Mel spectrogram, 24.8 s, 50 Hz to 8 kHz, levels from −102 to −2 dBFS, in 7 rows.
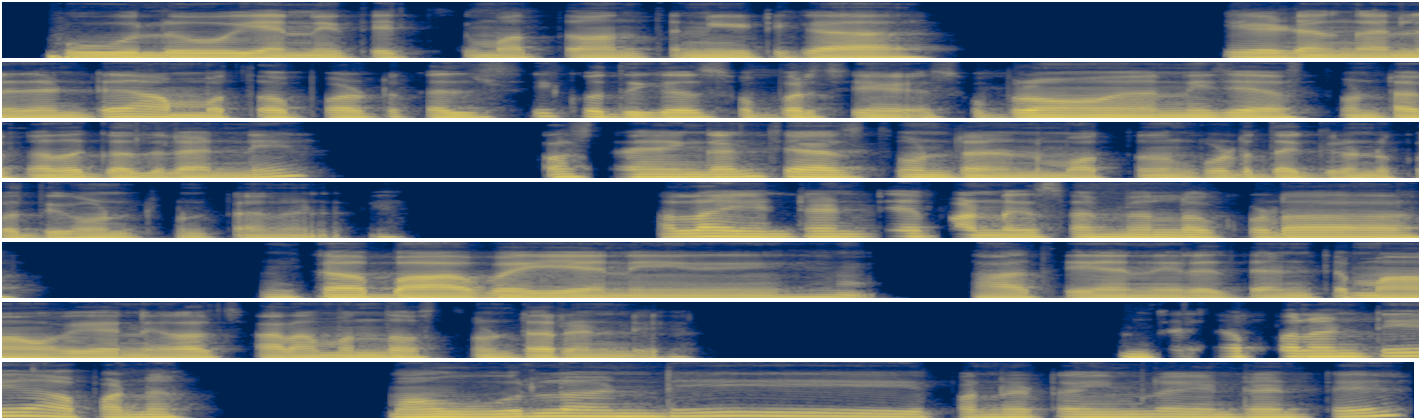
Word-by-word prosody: పూలు 115 -1 +3
ఇయన్నీ 110 0 +2
తెచ్చి 105 0 -7
మొత్తం 105 +1 -5
అంతా 105 0 -6
నీట్‌గా 110 +1 0 0.9
చేయడం 115 -2 +2
గాని, 105 +1 +1
లేదంటే 115 +3 0
అమ్మతో 115 +1 0
పాటు 115 +1 0
కలిసి, 115 +5 -1
కొద్దిగా 120 -4 +2
శుభ్ర 115 -1 -1
చె 115 - 0 0.2
శుభ్రం 120 +1 +2 0.2
అన్నీ 115 +1 +2
జేస్తూ 110 -3 +1
ఉంటాం 110 -1 0
కదా! 115 +2 +3
గదులన్నీ 105 +5 +1 0.7
ఆ - - +3
సాయం 130 0 +1
గాని 135 +4 +3
చేస్తూ 120 -1 +3
ఉంటానండి. 105 -2 +1
మొత్తం 110 +2 -3
గూడా 110 +1 -1
దగ్గరుండి 105 0 -1
కొద్దిగా 105 -1 -1
ఉంటుంటానండి. 105 +2 -7 0.7
అలా 155 +1 +5
ఏంటంటే, 145 +1 0
పండుగ 120 -1 +2
సమయంలో 125 0 +2
కూడా, 125 0 +2 0.9
ఇంకా 115 +1 +1 0.2
బాబాయ్ 105 0 +4
అని, 100 0 -1 0.8
తాతయ్య 105 -2 -1
అని 100 0 -2
లేదంటే 100 0 -4
మామయ్య 105 0 +1
అని, 105 - -1
ఇలా 110 - +2
చాలామంది 115 +2 +1
ఒస్తుంటారండి. 105 -2 -2 1.2
ఇంకా 130 - -3
చెప్పాలంటే 155 +2 +2 0.2
ఆ - - +4
పన 130 0 +1 0.6
మా 130 - +3 0.2
ఊర్లో 160 +4 +3
అండి 160 +2 +1 0.6
పండగ 130 0 -1
టైంలో 135 +1 0
ఏంటంటే 130 +2 -1
115 Hz, 140 wpm, -22 LUFS, 105-125 Hz, 1.2 s, అలా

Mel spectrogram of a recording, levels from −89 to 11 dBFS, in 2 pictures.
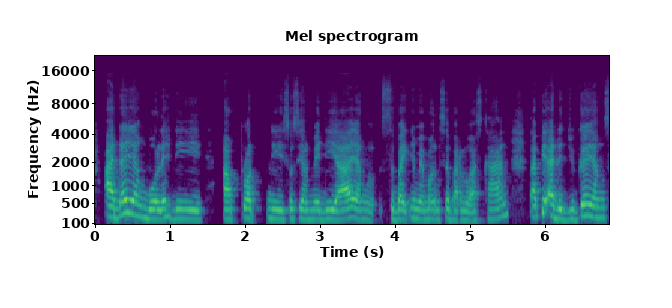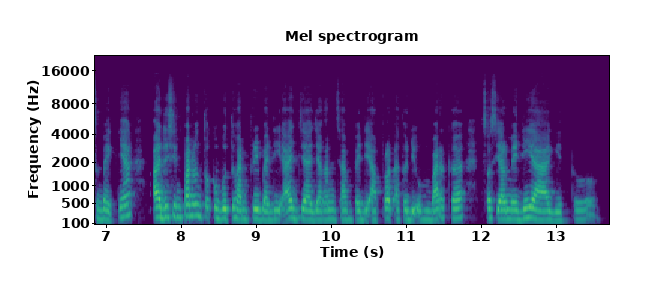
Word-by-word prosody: ada 215 +5 +7
yang 245 -10 +6
boleh 180 0 +4
di-upload 180 +2 -1
di 180 -3 -1
sosial 185 -1 -2
media 175 +3 +4
yang 175 -2 -7 0.2
sebaiknya 180 +1 -2
memang 175 0 -3
disebarluaskan, 175 +4 -4 0.2
tapi 290 - 0
ada 220 -9 +5
juga 175 +6 +1
yang 205 -4 +2
sebaiknya, 190 +5 -4 0.3
eee, 200 - +7
disimpan 220 +3 0
untuk 200 - -7
kebutuhan 185 -2 0
pribadi 175 -2 -1
aja, 185 -2 0
jangan 170 +1 -4
sampai 165 -1 -6
di-upload 190 +4 -2
atau 175 -1 -5
diumbar 165 +2 -3
ke 190 -1 -1 0.2
sosial 180 -2 0
media 170 0 +2
gitu. 155 +4 -11
180 Hz, 135 wpm, -23 LUFS, 170-190 Hz, 0.3 s, ada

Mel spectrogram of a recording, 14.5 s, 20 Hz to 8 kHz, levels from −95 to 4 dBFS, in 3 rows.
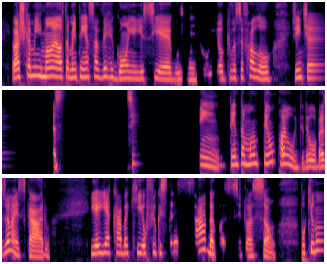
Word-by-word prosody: Eu 230 - +8
acho 250 - +7
que 300 - +3
a - - 0
minha 290 -1 +2
irmã, 270 +1 +6
ela 260 -1 +8
também 245 -2 0
tem 255 0 0
essa 255 +1 +1
vergonha 215 -5 -2
e 200 - -5
esse 215 +2 -2
ego 190 -2 +1
junto, 180 -1 -7 0.3
e - - -11
é - - +1
o - - -13
que 200 - -17
você 230 +2 -2
falou, 210 -8 0 0.3
gente, 235 0 0
eh 220 0 -4 0.8
es - - -1 2.0
sim, 230 -7 -2
tenta 260 +3 +1
manter 295 +2 0
um 345 - -4
pa 295 -3 +4
entendeu. 200 - -3
O 195 - -1
Brasil 210 +11 +3
é - - -3
mais 200 - -1
caro. 165 0 +3 0.6
E 240 - +5
aí 255 +2 +3
acaba 255 -1 -1
que 255 +2 -5
eu 240 - +4
fico 260 0 -8
estressada 295 0 +1
com - - -19
essa - - -14
situação, 190 -2 0 0.4
porque 255 +3 -2
eu - - 0
245 Hz, 195 wpm, -23 LUFS, 205-265 Hz, 2.0 s, Eu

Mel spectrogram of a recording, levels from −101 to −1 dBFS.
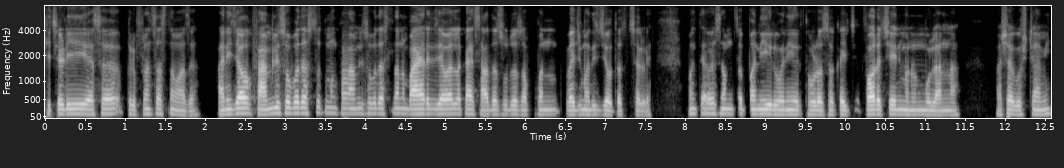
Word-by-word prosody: खिचडी, 130 0 +1
असं 130 +2 +2
प्रिफरन्स 125 +1 -5
असतं 125 -1 -3
माझं. 105 -2 -5 0.3
आणि 115 +2 +1
जेव्हा 140 +1 +7
फॅमिलीसोबत 145 +4 +2
असतो, 145 +2 -6
तर 150 - -12
मग 145 -1 -7
फॅमिलीसोबत 135 0 -3
असताना 135 0 -4
बाहेर 130 0 +6
जेवायला 130 0 +3
काय, 125 -1 +3
साधं-सुधंच 115 +1 -2
आपण 115 +1 -5
व्हेजमध्येच 115 +1 -1
जेवतो 110 -2 0 0.2
सगळे. - - -4 0.5
मग 130 - -3
त्यावेळेस 135 0 -1
आमचं 130 0 -3
पनीर-वनीर, 120 -2 +2
थोडंसं 115 0 0
काही 110 - +2 0.2
फॉर 115 +1 +8
अ - - +5
चेंज 120 -1 0
म्हणून 110 -1 -1
मुलांना, 105 -1 -1 0.5
अशा 115 +2 0
गोष्टी 115 +1 -3
आम्ही 115 +2 -2
120 Hz, 165 wpm, -25 LUFS, 115-130 Hz, 0.5 s, फॉर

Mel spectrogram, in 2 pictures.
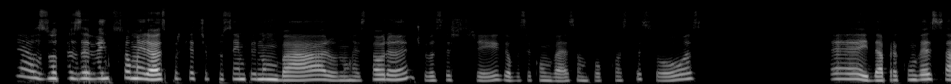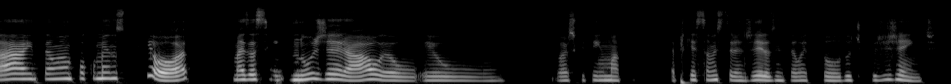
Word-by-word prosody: É, 365 -4 -6
os 275 -3 -3
outros 275 0 -1
eventos 270 0 0
são 300 - -1
melhores, 240 -4 +8
porque, 265 0 -11
tipo, 250 -2 -16
sempre 245 0 -5
em 235 - +2
um 230 -1 +5
bar 205 +2 +1
ou 190 - -4
em - - -6
um 190 - -6
restaurante, 225 - -3
você 185 +2 -11
chega, 185 +1 -9
você 175 +2 -18
conversa 180 -1 -9
um 175 - -9
pouco 175 0 -17
com 185 - -17
as 180 - -17
pessoas. 230 +2 -7 1.4
É, 245 -3 0
e - - +3
dá 185 0 +1
pra 200 +2 -8
conversar. 230 +3 +3
Então 250 0 -2
é 260 - +2
um 265 - +3
pouco 270 +1 -9
menos 275 0 +2 0.2
pior. 190 - +7 0.4
Mas, 220 +1 +1
assim, 220 -3 -2
no 215 +5 +5
geral, 230 -2 +3
eu 180 -3 -2
eu 180 -2 -7 0.6
eu 180 - -12
acho 185 - -8
que 195 - -20
tem 195 +1 -7
uma 190 -1 -2 0.5
é - - -15
porque 210 - -5
são 205 0 -5
estrangeiros. 190 -2 -2
Então 180 0 -6
é 185 - -7
todo 180 +1 -4
tipo 190 +1 -15
de 210 +3 -6
gente. 190 -8 -4
210 Hz, 180 wpm, -27 LUFS, 185-245 Hz, 1.4 s, melhores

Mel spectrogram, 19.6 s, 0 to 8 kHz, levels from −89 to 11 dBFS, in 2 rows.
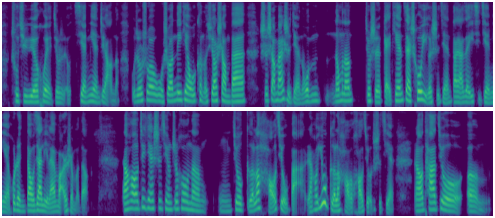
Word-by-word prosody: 出 180 - -5
去 165 -1 -4
约 160 -1 +3
会， 155 -3 0
就 150 - -7
是 135 -3 -10
见 175 -6 -1
面 165 -3 -3
这 - - -4
样 - - -4
的。 - - -13 0.2
我 - - -9
就 180 +2 0
说， 200 -2 0
我 175 -2 -3
说： 180 +1 +2
“那 210 +1 -1
天 205 -4 +3
我 175 - -1
可 210 - -3
能 - - -6
需 180 +5 -1
要 190 - +5
上 185 -5 +1
班， 170 +2 +3 0.3
是 185 - -4
上 185 +1 +2
班 195 +1 +4
时 200 -10 -3
间。 115 -3 -6
我 165 +5 +1
们 185 +3 -9 0.3
能 170 +2 -1
不 200 - -2
能 185 +1 +2 0.2
就 180 - -2
是 155 -4 0
改 - - -1
天 190 0 0
再 190 - +5
抽 230 +5 +6
一 205 -6 -1
个 140 - -2
时 115 - -4
间， 130 +2 -6
大 155 -1 0
家 140 - +1
再 155 - -2
一 155 +3 -4
起 - - -10
见 135 -4 -3
面， 140 -1 -4
或 195 - 0
者 175 -3 +2
你 145 - -12
到 160 +2 +5
我 155 - +1
家 170 0 +7
里 150 - -1
来 130 +2 +2
玩 145 - +1
儿。” - - 0
什 - - -5
么 - - -13
的。 - - -6 0.7
然 185 +3 +4
后 215 -1 +4
这 260 +3 -5
件 230 -2 0
事 225 0 -3
情 215 -2 -3
之 205 +1 -3
后 215 -1 -2
呢， 175 -4 0 0.4
嗯， 145 0 -14
就 185 0 -1
隔 155 -2 -3
了 225 - +6
好 - - 0
久 - - 0
吧， - - 0 0.2
然 - - -2
后 195 - -1
又 380 - +8
隔 - - +1
了 - - +4
好 - - -3
好 - - -2
久 - - -6
的 - - -14
时 - - -8
间， - - -9 0.4
然 160 0 +2
后 165 - +5
他 195 0 +4
就 180 -8 +1
嗯， 145 +5 -2
175 Hz, 295 characters per minute, -23 LUFS, 155-195 Hz, 0.7 s, 又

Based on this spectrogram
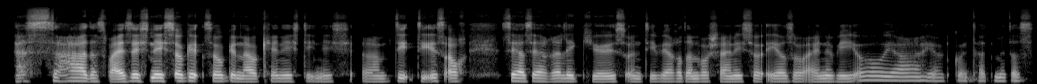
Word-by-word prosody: Das, - - +1
ah, 155 +2 +3
das 145 -1 -3
weiß 135 +4 +6
ich 155 - +5
nicht, 155 -1 +7
so 155 - +6
ge 165 - +4
so 150 -1 +1
genau 135 -2 +2
kenne 140 +2 -2
ich 145 - -5
die - - -8
nicht. 135 0 -7
Ähm, 135 0 -5
die 150 - +1
die - - -2
ist 155 - 0
auch 145 - +1 0.4
sehr, 145 - +3
sehr 140 -2 0
religiös 140 -2 -1
und 135 -1 -4
die 140 0 -6
wäre 140 0 -2
dann 135 +1 -1
wahrscheinlich 135 0 -2
so - - -4
eher 135 0 -2
so 135 0 -4
eine 135 0 -2
wie: 135 +1 -2
„Oh 195 0 -3
ja, 180 -1 -3
ja, 170 -2 -7
Gott 85 -1 -9
hat - - -9
mir 160 -1 -5
das 80 - -7
140 Hz, 225 wpm, -23 LUFS, 135-155 Hz, 0.4 s, nicht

